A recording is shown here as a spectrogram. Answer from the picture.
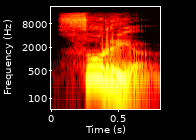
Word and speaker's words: सूर्य: रेफ की मात्रा है तो इस रेफ का मात्रा जो है ना उच्चारण होगा सु के बाद तो क्या पढ़ेंगे इसको सूर्य क्या पढ़ेंगे सूर्य देखिए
